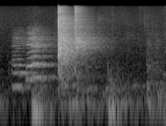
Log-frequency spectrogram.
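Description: A single sharp hand clap about a second in, echoing briefly in the studio.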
